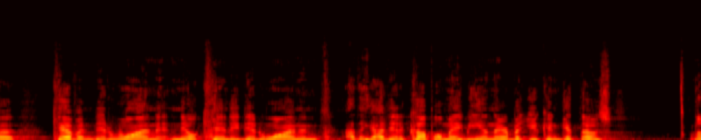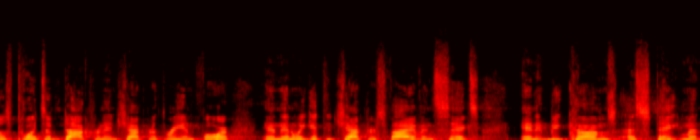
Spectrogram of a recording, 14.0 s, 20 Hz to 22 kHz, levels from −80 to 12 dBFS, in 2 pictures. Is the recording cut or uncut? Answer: uncut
